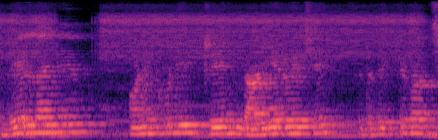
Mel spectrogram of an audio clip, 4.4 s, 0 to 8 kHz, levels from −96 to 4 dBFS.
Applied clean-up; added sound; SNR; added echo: none; Guitar; 14 dB; reverberation time 0.9 s.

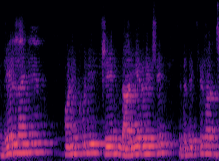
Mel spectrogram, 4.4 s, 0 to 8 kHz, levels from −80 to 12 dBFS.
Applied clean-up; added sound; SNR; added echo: neural separator model SepFormer DNS4.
